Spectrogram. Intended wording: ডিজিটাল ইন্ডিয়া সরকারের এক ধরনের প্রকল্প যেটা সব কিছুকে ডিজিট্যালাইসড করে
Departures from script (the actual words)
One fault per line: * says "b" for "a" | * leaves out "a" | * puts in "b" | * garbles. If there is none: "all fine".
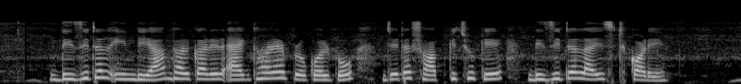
all fine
